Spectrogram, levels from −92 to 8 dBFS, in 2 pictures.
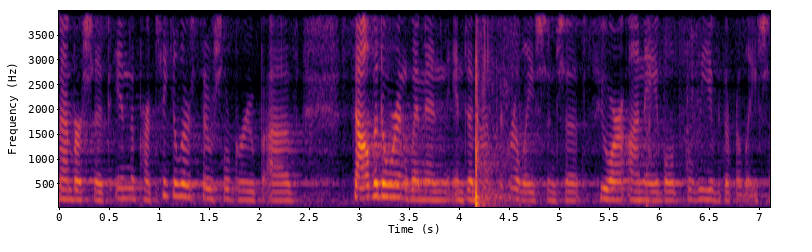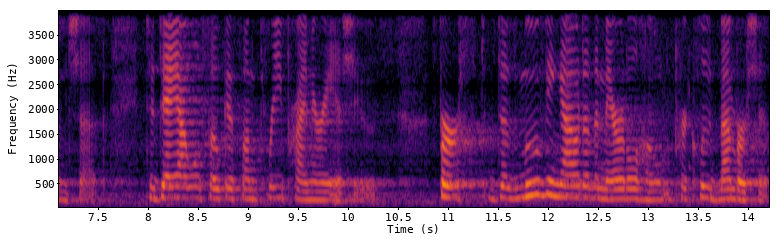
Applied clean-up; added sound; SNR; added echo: none; none; none; none.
